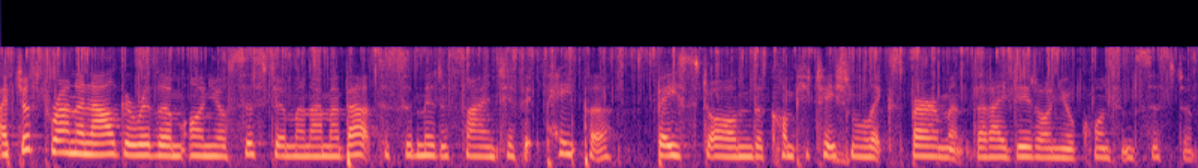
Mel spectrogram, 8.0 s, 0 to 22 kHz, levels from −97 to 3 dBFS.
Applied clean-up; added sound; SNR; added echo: none; Crackle; 18 dB; none.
